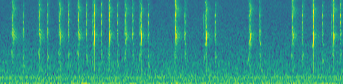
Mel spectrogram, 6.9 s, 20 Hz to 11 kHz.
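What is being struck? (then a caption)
Steel scissors. Large stainless steel scissors with solid blades and black plastic handles are held in the hand and opened and closed, with other scissors lying still on a fabric surface. A quick, uneven series of sharp, bright snips and scraping clicks rings around 2.7 kHz and fades almost instantly. A faint steady low hum sits underneath.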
